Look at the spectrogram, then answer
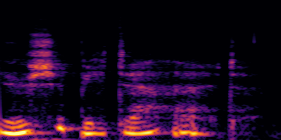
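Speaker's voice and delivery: very low-pitched, creepy voice. Retelling the neighbor popping over their shared wall after the accident, imitating creepy neighbor. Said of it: "he'd like pop over the wall like this and he'd go".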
